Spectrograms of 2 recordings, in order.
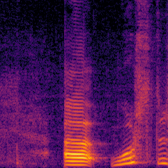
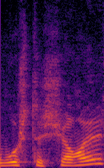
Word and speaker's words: Worcestershire: making something like this worcester sauce or worcestershire sauce as it's pronounced over here will give a different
